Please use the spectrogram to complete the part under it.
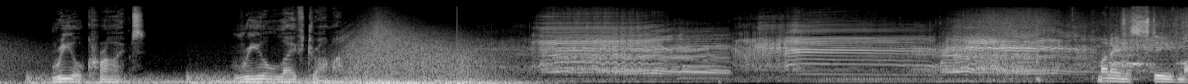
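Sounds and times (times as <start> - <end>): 
low rumbling noise: 0.0 - 6.7
speech: 0.2 - 3.7, 11.0 - 11.8
sheep bleating on a small farm: 5.3 - 11.8.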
